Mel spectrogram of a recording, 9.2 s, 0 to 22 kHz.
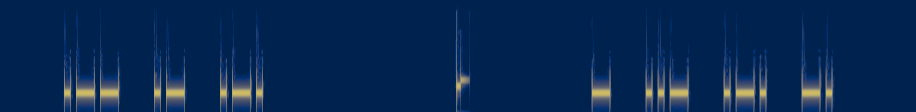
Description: Morse code, heard as a keyed tone, about 20 wpm, spaced as for 15 wpm, 700 Hz. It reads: WAR TURN
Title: 115 Lesson 19f - Letter w - Words 20wpm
